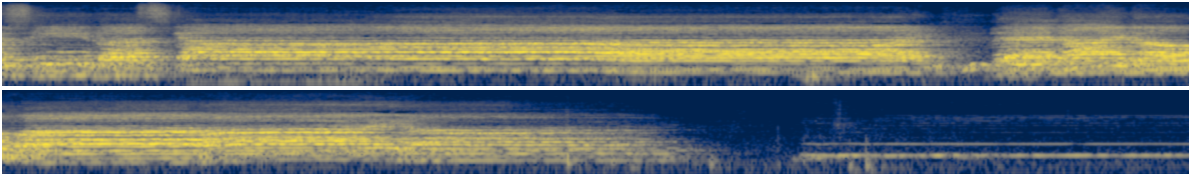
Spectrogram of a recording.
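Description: Male a cappella group singing a full chord passage, with a brief break about seven seconds in. The singing fades away after about thirteen seconds, and a soft, steady low chord is held quietly through the end.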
